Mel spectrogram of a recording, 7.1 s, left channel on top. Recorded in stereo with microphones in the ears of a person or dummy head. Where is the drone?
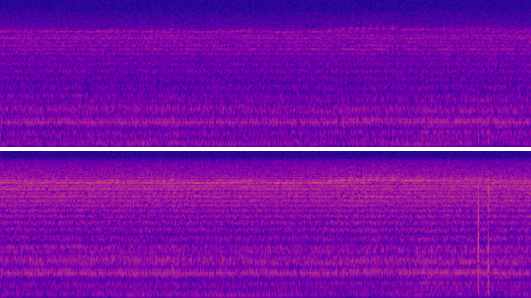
60° right (ahead or behind).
